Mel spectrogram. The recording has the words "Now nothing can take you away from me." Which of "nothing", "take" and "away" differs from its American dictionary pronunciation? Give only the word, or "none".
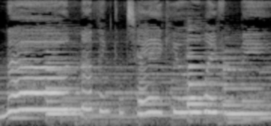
none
